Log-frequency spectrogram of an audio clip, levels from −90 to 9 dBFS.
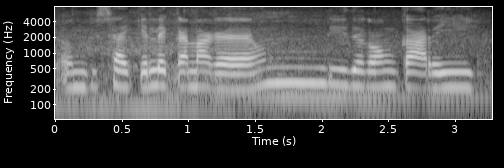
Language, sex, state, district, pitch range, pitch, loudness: Chakma, female, Tripura, Dhalai, 210-235 Hz, 220 Hz, -15 LUFS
